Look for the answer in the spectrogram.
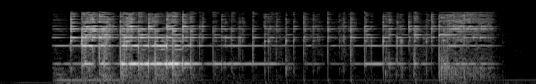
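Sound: spoon stirring and clinking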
